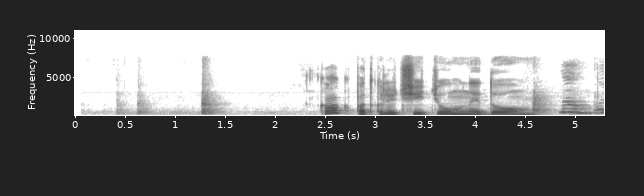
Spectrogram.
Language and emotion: Russian, sad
